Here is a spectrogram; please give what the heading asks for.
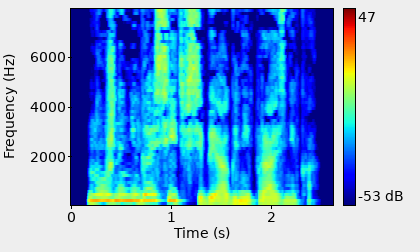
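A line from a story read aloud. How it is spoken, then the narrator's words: Plain. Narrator (Russian): сказала Вася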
